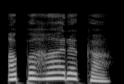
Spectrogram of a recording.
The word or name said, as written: ಅಪಹಾರಕ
